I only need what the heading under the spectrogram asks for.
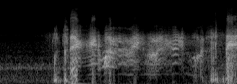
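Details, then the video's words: An angry cat gives harsh, noisy bursts of hissing and spitting mixed with short strained yowls, several sharp outbursts in quick succession after a quiet start, indoors. "VERY angry cat!!"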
